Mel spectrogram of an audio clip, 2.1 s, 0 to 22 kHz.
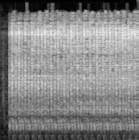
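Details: Italika DM200 motorcycle engine clatters harshly at idle with a fast metallic rattle; the fault is a damaged crankshaft bearing and crankcase.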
